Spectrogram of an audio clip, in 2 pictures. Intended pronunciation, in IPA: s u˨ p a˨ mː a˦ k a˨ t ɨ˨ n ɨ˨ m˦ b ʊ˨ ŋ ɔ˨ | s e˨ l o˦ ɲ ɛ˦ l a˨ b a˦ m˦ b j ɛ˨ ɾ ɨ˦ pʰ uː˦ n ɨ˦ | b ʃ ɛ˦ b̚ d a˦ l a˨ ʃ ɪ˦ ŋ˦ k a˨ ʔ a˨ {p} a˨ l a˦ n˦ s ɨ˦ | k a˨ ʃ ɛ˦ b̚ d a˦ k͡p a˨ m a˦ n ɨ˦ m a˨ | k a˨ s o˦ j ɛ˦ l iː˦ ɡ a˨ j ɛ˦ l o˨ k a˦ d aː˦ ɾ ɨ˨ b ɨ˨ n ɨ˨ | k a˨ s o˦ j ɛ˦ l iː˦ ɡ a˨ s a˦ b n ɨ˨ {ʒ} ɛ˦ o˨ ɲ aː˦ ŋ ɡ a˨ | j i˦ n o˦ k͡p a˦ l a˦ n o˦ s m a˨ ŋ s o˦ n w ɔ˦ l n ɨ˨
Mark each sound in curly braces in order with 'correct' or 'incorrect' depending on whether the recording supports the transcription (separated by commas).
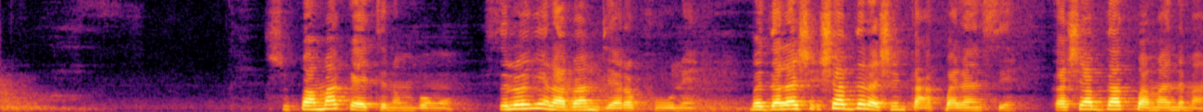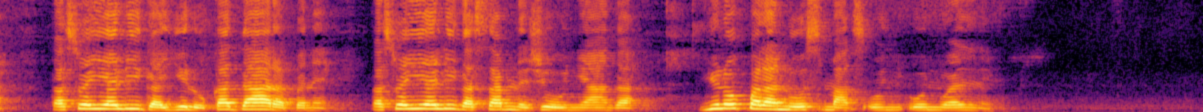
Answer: incorrect, correct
